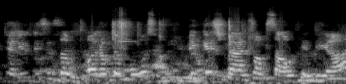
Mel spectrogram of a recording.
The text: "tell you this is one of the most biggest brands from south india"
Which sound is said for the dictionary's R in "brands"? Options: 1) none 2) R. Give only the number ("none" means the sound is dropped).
1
